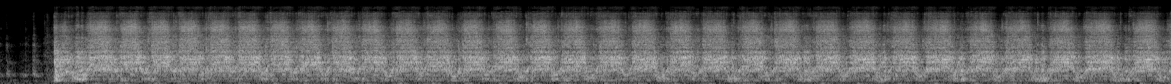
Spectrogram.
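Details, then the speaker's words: Fiat 126 barn find that sat for many years, cranked on a starter battery after filing the points: steady starter churn about three turns a second for over ten seconds without catching; no spark at all. "På ett startbatteri. Nej, ingen gnista alls."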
